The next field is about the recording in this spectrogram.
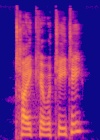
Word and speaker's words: Taika Waititi: Taika Waititi? – No, I think he said it right.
